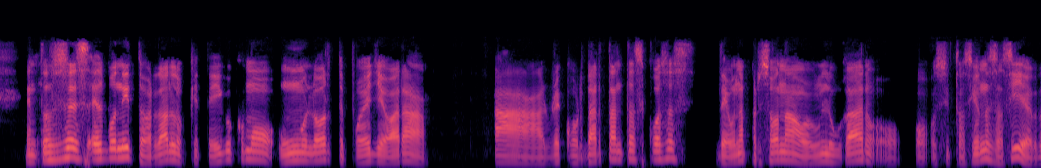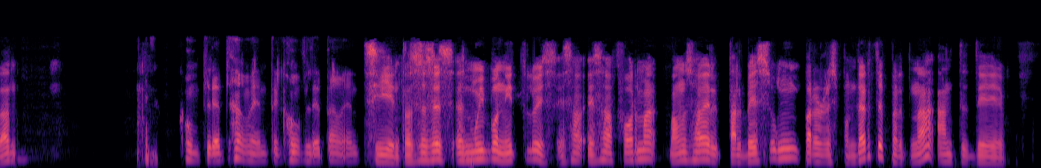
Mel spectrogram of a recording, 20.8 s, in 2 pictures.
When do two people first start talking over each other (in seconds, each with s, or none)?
none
